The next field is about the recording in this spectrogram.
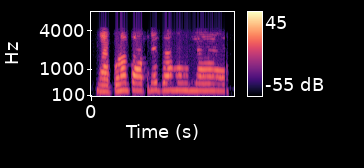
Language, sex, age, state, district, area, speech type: Odia, female, 30-45, Odisha, Kendujhar, urban, conversation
